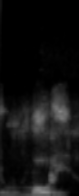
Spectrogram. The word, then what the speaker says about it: Māori: Hey, I learned something today watching a ancient Maori documentary, Māori. They'll get angry at my pronunciation.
